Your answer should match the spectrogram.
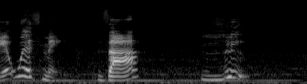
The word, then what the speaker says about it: Xaku: Xaku. Potato. Say it with me. Xaku. Because X's are usually pronounced with a Z sound.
